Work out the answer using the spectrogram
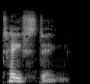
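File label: "tasting", British English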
